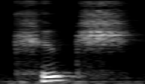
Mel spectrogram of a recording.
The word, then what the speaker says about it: Couch: but we would have cooch spelled like couch for C Davis for d then Everett Flanders Gleason Hoyt Irving Johnson Kearney love joy Marshall Northrop for n over 10.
